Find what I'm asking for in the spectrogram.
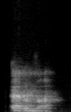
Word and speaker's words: Enema: And are we all good with Enemia? How do you say it? I'm sorry. – Enema. – Enema of the state.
